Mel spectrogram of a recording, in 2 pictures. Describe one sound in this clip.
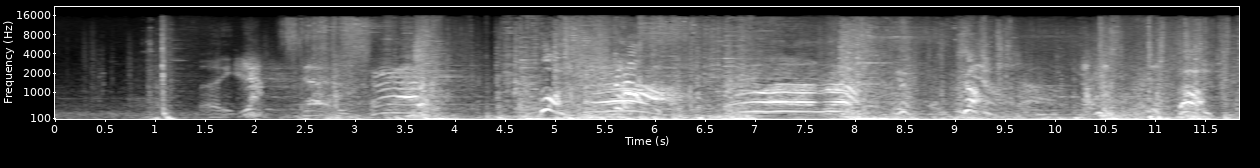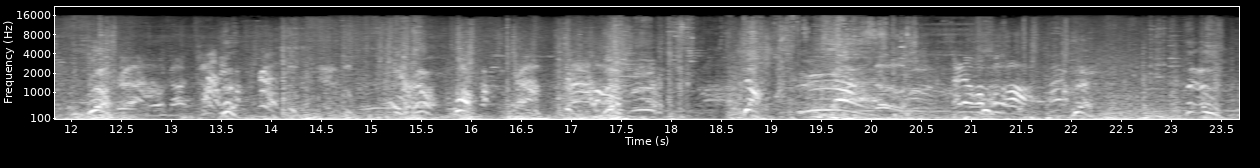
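Heavy axe blows thud and clang in a fast fight.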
